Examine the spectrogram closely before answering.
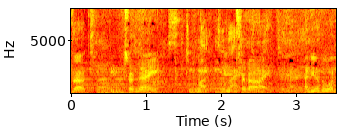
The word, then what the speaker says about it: Tournai: Yeah, siege of how do you pronounce that? Tournai.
